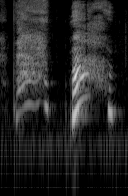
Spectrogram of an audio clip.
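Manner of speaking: high, loud cry for parents; mock-frantic high-pitched yell; panicked calling. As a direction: call out desperately for help, retold.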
